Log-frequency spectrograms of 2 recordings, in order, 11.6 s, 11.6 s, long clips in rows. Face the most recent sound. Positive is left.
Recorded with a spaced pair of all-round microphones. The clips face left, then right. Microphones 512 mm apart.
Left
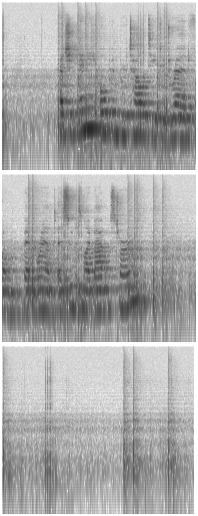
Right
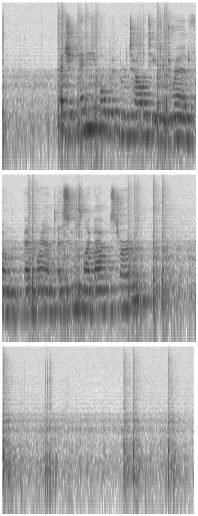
turn(degrees=60)  # may be behind; listen again after turning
